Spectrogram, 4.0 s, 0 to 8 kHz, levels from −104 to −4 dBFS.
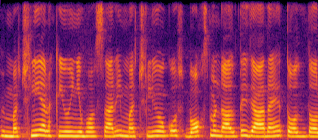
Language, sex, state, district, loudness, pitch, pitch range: Hindi, female, Bihar, Gopalganj, -17 LUFS, 245 Hz, 240-265 Hz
